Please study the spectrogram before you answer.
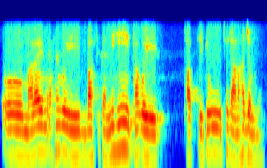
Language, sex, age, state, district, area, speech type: Dogri, male, 30-45, Jammu and Kashmir, Udhampur, rural, conversation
